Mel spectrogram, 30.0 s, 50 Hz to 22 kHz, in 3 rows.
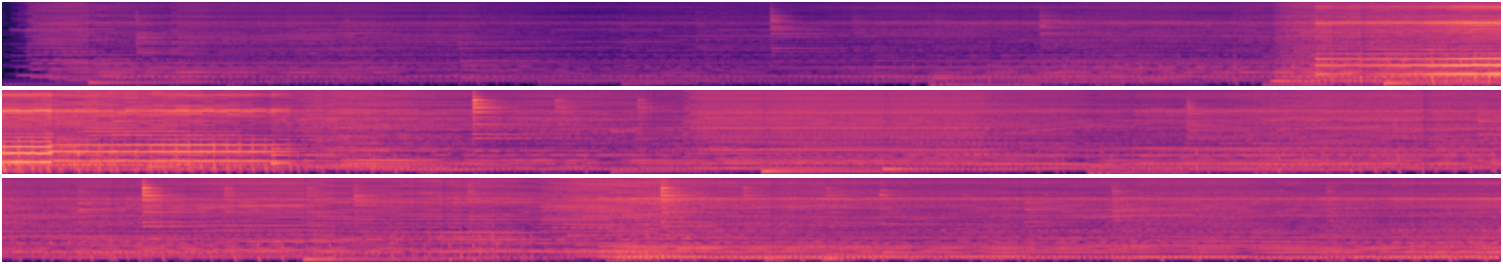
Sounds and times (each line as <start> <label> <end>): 6.3 drone 29.9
